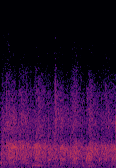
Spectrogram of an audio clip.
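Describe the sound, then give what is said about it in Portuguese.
A church audience applauds during a sermon. The clapping is dense and even, fairly faint, and keeps steady for the whole stretch with no talk over it. “Dá uma salva de palmas se você está comigo.”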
